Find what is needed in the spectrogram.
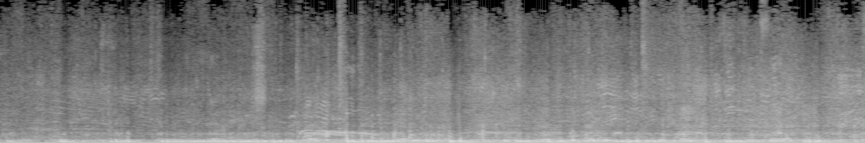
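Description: Marching band playing in the stands over steady stadium crowd noise.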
